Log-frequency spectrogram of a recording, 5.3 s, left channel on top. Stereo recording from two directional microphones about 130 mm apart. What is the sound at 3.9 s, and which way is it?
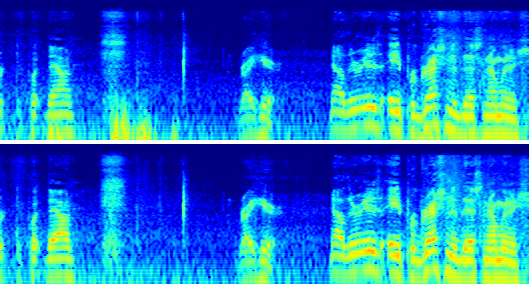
Speech, 45° left (ahead or behind).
